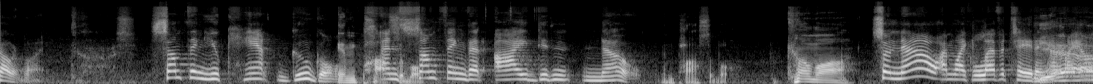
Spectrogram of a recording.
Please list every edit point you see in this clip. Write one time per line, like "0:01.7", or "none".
0:01.4
0:07.8
0:08.6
